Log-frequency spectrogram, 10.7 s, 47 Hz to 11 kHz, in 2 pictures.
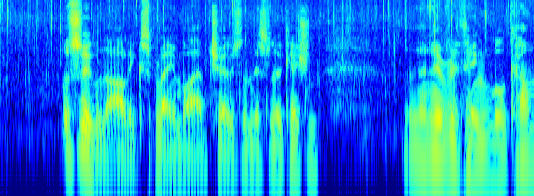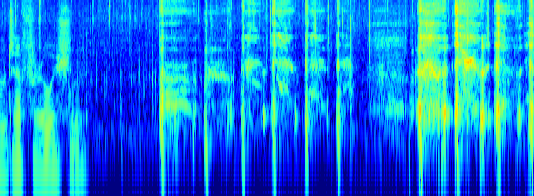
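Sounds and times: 
speech: 0.6 - 3.4, 4.0 - 6.3
harsh hacking coughs into a handkerchief: 7.0 - 8.9, 9.5 - 10.6.

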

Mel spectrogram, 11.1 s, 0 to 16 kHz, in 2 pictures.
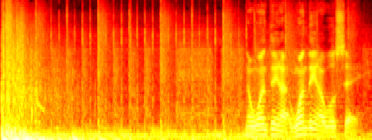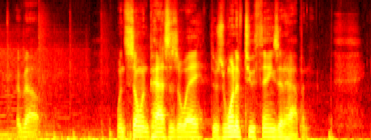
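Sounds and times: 
cannon firing: 0.0 - 1.9
speech: 3.7 - 6.3, 7.3 - 10.3.

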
